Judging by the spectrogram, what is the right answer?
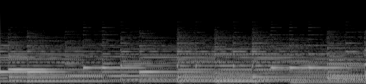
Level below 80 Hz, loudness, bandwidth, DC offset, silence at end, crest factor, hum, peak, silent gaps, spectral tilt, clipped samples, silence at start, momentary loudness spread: -64 dBFS; -29 LUFS; 8 kHz; under 0.1%; 0 s; 14 dB; none; -14 dBFS; none; -8 dB/octave; under 0.1%; 0 s; 4 LU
